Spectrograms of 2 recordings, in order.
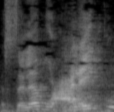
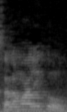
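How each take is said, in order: First: The greeting is pronounced with exaggerated, drawn-out sounds. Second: The greeting is pronounced in a plain, ordinary way. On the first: The speaker is showing off a pious style. "একটু স্টাইল করতে গিয়ে" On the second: It is an ordinary everyday greeting. "সাধারণ ভাবে"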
